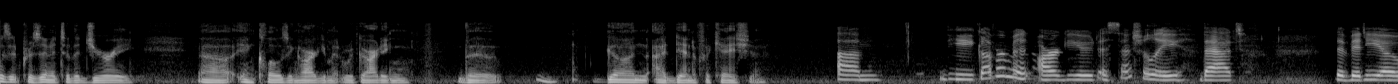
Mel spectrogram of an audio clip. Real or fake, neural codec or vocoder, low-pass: real; none; 7.2 kHz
